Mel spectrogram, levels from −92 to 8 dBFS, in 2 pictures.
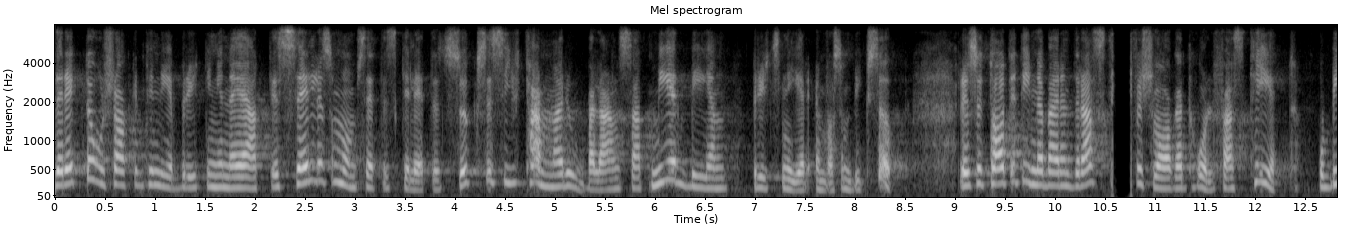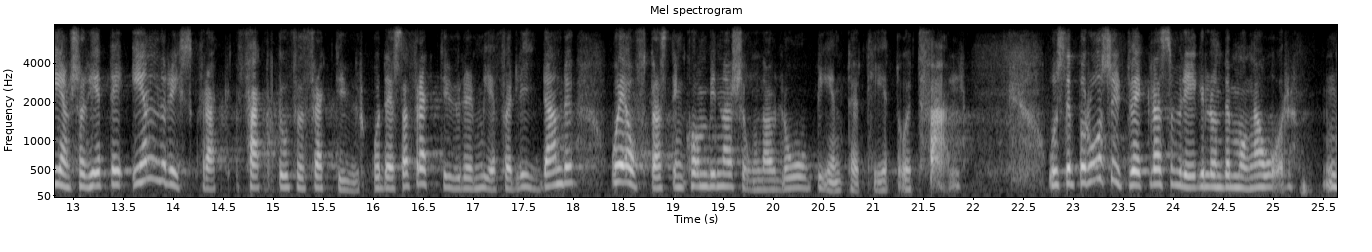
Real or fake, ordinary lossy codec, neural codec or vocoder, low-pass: real; Opus, 16 kbps; none; 7.2 kHz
